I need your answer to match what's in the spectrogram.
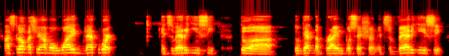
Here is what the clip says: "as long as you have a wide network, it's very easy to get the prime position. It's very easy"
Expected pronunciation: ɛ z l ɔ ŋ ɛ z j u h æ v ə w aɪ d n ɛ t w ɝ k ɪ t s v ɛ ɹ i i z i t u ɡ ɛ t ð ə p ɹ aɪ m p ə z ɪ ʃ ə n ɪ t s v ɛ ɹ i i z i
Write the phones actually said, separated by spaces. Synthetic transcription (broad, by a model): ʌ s l ɔ ŋ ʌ s j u h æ v ə w aɪ d n ɛ t w ɝ k ɪ t s v ɛ ɹ i i s i t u ɡ ɛ t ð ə p ɹ aɪ m p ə s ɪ ʃ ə n ɪ t s v ɛ ɹ i i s i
